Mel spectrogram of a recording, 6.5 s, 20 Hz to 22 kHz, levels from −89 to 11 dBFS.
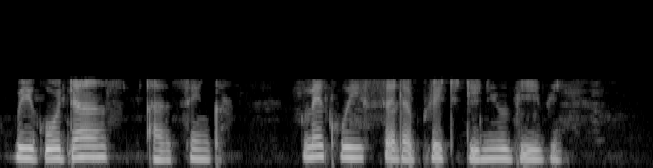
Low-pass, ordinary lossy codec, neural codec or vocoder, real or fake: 3.6 kHz; none; none; real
